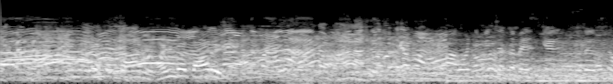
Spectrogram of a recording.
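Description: A crowd of many people talking at once at close range, their overlapping men's, women's and children's voices forming a steady chatter in which no single speaker stands out.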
